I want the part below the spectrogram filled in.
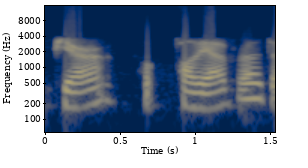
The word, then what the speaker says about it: Pierre Poilievre: And it probably will be Pierre Poilievre. Did I pronounce his name correctly? – Yep.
